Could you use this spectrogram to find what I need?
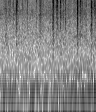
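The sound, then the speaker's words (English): A steady fire crackles and pops with irregular sharp snaps over a continuous low rumble, with no voices present. “And as you rest there, eyes closed, you can hear the crackling of fire.”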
